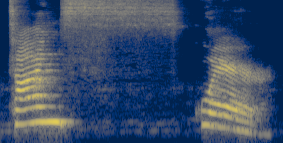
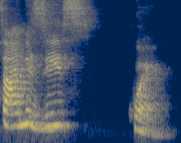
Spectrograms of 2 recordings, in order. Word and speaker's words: Times Square: times square times square i'd rather you pronounced this word like this times and then you say where okay because that way you don't say time is this where you're adding an extra syllable there we say times square not time is this square okay times squared times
